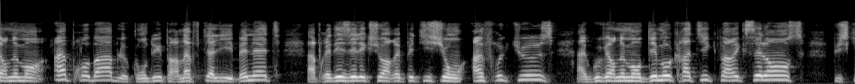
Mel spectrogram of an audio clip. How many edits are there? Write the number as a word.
zero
